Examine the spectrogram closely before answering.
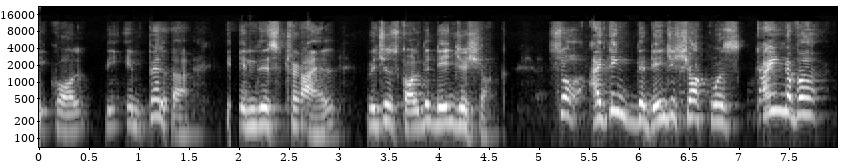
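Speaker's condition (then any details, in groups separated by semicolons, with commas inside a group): No condition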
